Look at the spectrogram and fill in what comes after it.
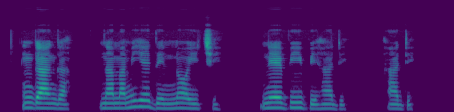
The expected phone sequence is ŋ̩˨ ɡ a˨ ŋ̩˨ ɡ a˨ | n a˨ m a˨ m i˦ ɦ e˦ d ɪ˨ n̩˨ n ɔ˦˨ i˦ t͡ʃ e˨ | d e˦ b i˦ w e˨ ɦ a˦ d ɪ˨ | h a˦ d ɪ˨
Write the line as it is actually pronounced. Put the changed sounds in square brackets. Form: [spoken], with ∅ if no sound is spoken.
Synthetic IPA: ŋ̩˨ ɡ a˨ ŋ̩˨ ɡ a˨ | n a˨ m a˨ m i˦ ɦ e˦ d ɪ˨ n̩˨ n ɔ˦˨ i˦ t͡ʃ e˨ | [n] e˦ b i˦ [b] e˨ ɦ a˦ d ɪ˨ | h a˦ d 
